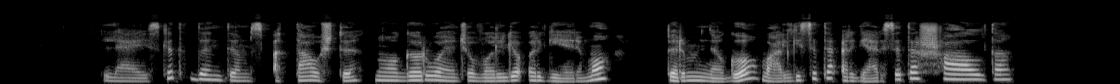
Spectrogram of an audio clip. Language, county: Lithuanian, Tauragė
